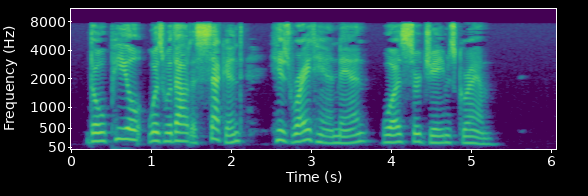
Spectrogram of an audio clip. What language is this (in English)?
English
